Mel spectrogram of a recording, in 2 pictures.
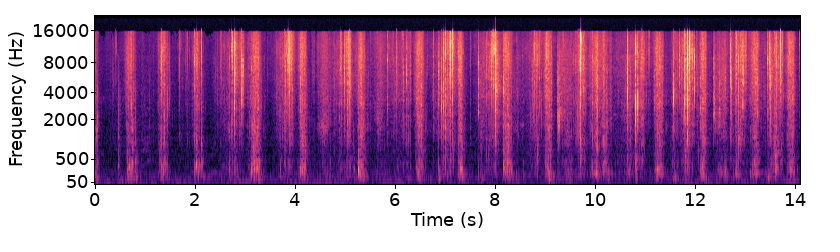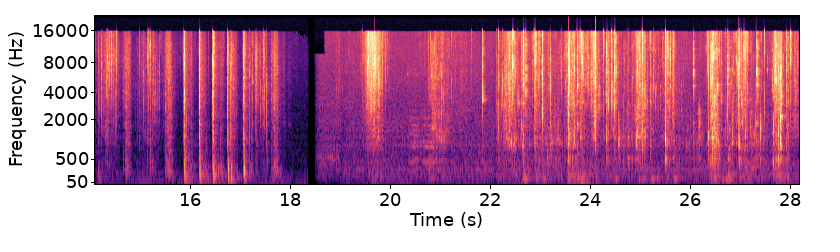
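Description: Thick blue slime being poked and pressed flat by fingers, giving a run of sharp crackles and pops. After a short break about two thirds in, clear slime full of small beads is squeezed by hand, with denser, louder crackling.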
